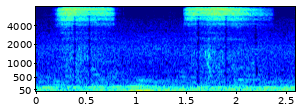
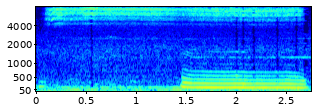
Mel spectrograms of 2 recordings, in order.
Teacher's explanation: It's right behind your teeth, behind your upper teeth, and you push out the air. So s, s. And if I add vibration, it changes to z. Z. Then I'm adding vibration.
